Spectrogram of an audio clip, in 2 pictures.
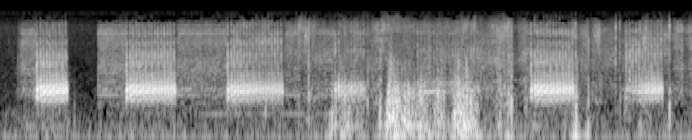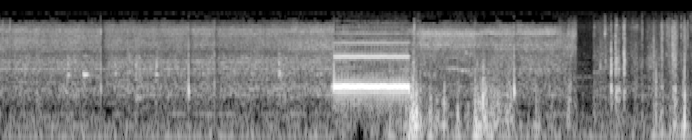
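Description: A telephone rings over a hissy line in repeated short bursts as a call is placed for the phone question-and-answer series Silsilat al-Huda wa al-Nur, then a steady, louder electronic tone sounds briefly before the line falls quieter. No one speaks.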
